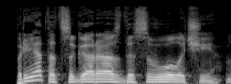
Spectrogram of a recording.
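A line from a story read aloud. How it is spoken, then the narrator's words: Sigh. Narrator (Russian): вздохнул Кувалда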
